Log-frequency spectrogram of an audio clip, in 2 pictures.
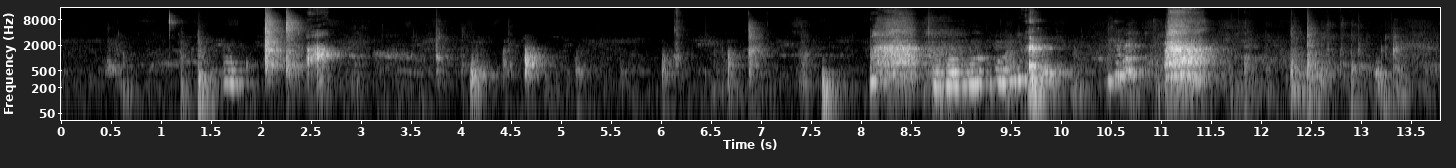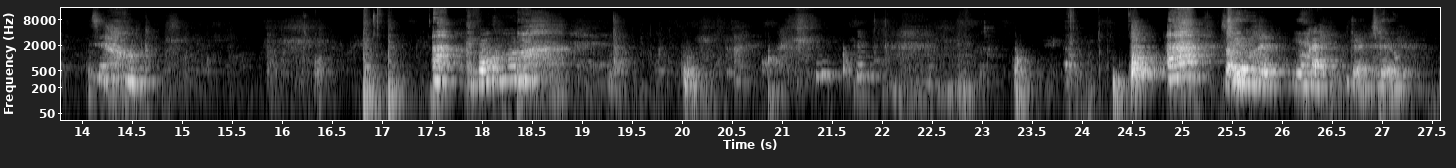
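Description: A boy talks and laughs with animation close by.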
